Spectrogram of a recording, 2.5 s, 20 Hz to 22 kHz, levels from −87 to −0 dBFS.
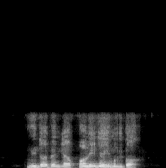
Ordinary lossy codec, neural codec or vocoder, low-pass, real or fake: AAC, 48 kbps; codec, 32 kHz, 1.9 kbps, SNAC; 7.2 kHz; fake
